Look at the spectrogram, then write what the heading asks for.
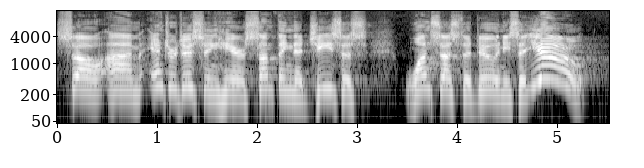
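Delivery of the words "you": high, loud exclaimed "you". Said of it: "I don't know whether he said it like that".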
